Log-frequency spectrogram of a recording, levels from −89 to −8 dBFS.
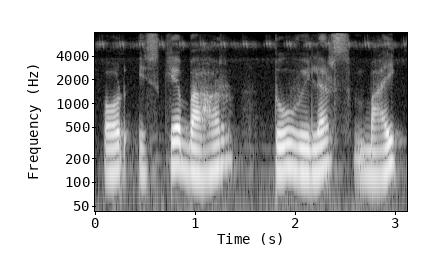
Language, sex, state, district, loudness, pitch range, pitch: Hindi, male, Bihar, West Champaran, -18 LUFS, 135-150 Hz, 145 Hz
